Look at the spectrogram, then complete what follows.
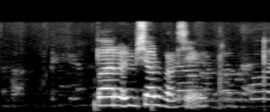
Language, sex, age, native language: Icelandic, male, 10, Icelandic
